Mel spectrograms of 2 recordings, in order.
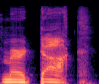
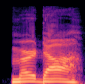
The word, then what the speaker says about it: Murdaugh: um so oh yeah somebody posted on Twitter by the way it's mer doc why why would I pronounce pronounce Murda Murdock I feel like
